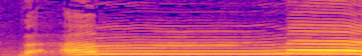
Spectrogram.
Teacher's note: پہلے اس کے اوپر ہم نے غنہ کر رہے ہیں کیونکہ میم میں مشدد ہے. وَأَمَّا غنہ کے بعد ڈائریکٹ آپ کو مد ہے، مد واجب نہیں ہے، مد لازم نہیں ہے، مگر اسے 2 الف کے برابر لازمی کھینچنا ہے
